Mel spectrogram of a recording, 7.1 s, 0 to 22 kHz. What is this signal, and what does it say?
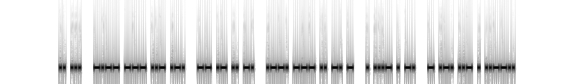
Morse code, heard as a keyed tone, about 51 wpm, 700 Hz. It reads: IS YOUR MAIN POINT EVEN TRUE?
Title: Sentences from Top 1000 Words - Review Part 2 - 50wpm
